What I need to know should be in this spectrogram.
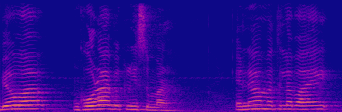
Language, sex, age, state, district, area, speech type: Sindhi, female, 60+, Maharashtra, Mumbai Suburban, urban, spontaneous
